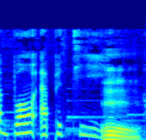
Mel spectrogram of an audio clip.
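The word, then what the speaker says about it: bon appétit: 是吧、应该 Bon appetit 后面那个 t 不发音的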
